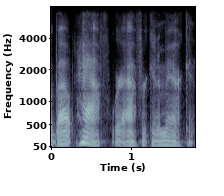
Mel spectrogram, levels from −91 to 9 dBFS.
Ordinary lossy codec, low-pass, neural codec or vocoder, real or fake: Opus, 16 kbps; 7.2 kHz; none; real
